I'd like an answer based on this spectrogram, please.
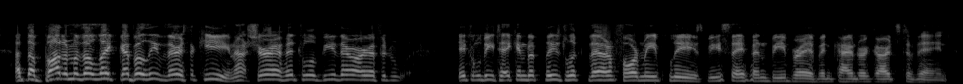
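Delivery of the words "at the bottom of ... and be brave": frustrated, annoyed put-on reading aloud, pitched up. Asked to read a note aloud, reading it as his character would: frustrated, annoyed. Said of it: "I read it as my character would read it. He's a little frustrated and annoyed".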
